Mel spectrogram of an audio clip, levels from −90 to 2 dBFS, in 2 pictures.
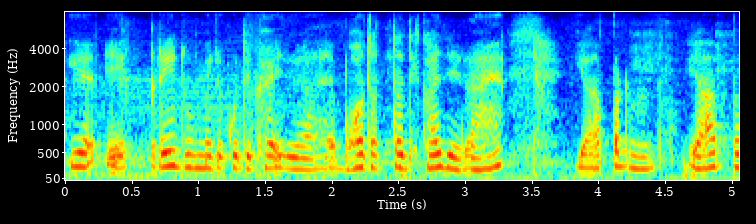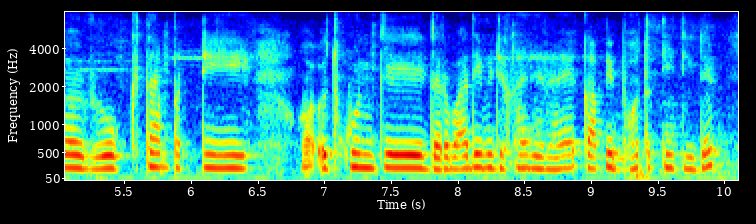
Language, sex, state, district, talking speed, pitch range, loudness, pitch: Hindi, male, Bihar, East Champaran, 220 wpm, 220-240 Hz, -16 LUFS, 230 Hz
